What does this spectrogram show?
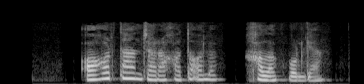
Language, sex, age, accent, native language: Uzbek, female, 12-17, Qashqadaryo, Uzbek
